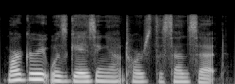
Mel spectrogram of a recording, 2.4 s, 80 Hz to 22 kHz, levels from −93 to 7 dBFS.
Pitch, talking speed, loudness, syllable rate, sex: 185 Hz, 180 wpm, -17 LUFS, 6.2 syllables/s, female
